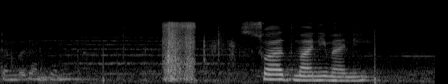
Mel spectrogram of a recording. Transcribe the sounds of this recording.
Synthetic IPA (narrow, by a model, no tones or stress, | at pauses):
embɾndn | swad̪manimani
